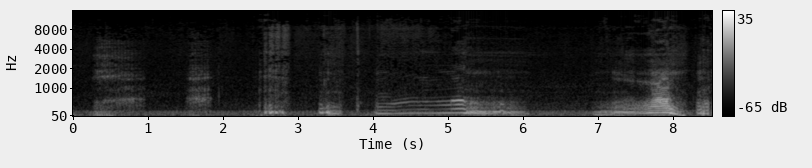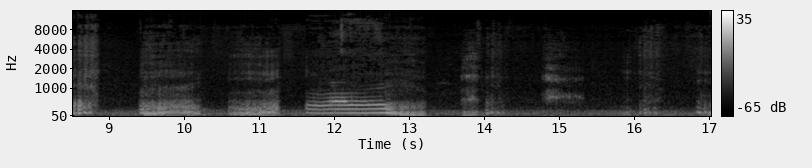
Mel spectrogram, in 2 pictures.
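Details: Tiger seen very close: deep, drawn-out moaning roars of about a second each, low and richly harmonic, several spaced across the recording, with quieter rumbles and gaps of near silence between them.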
